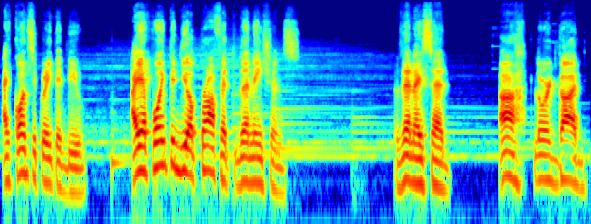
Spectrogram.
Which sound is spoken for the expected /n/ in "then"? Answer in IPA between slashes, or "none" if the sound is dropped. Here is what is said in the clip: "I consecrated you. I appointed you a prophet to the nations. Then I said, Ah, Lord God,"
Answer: /n/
